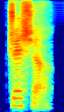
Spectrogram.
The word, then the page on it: tressure: Indian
